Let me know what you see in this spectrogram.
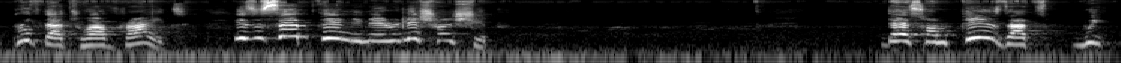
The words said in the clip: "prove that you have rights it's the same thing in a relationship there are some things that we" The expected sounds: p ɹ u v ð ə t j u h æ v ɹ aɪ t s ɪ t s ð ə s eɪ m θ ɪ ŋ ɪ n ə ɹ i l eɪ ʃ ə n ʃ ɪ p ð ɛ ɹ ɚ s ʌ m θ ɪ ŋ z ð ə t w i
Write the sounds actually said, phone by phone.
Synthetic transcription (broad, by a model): p ɹ u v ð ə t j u h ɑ v ɹ aɪ t ɪ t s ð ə s eɪ m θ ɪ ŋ ɪ n ə ɹ i l eɪ ʃ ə n ʃ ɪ p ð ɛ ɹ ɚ s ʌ m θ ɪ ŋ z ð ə t w i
